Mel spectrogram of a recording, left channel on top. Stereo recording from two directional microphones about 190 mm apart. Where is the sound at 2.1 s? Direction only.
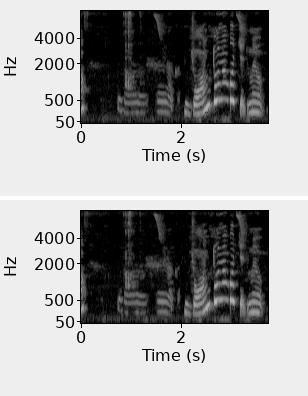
Centre (ahead or behind).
